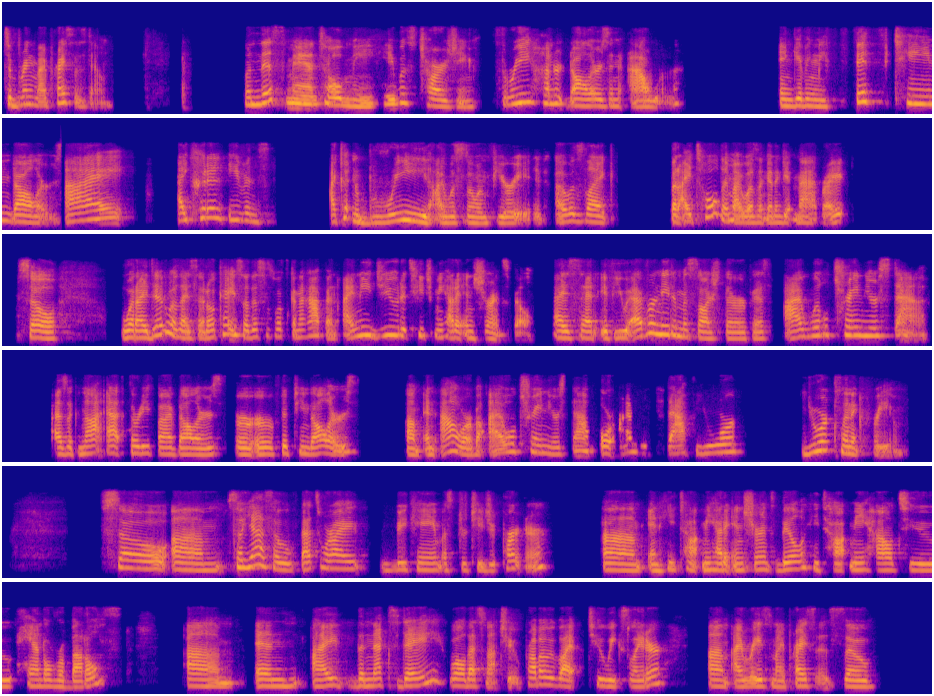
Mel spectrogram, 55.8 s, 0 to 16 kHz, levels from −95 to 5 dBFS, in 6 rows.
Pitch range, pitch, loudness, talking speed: 175-235 Hz, 190 Hz, -19 LUFS, 175 wpm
